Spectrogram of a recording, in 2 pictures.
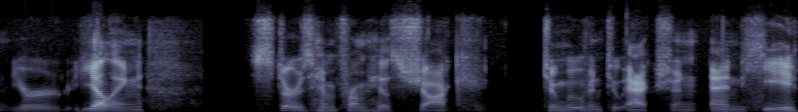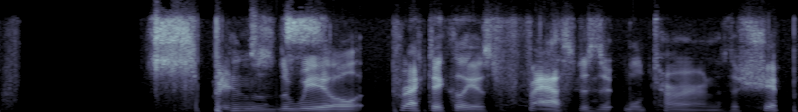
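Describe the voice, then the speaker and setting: A man's voice: fairly low pitch, bright, forceful tone, no room sound. A man acting as game master, describing scenes for a tabletop game, on a slightly dull lo-fi recording.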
